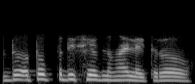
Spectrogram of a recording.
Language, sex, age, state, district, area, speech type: Manipuri, female, 45-60, Manipur, Ukhrul, rural, conversation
